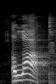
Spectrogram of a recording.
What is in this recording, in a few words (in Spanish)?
Voice Acting es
